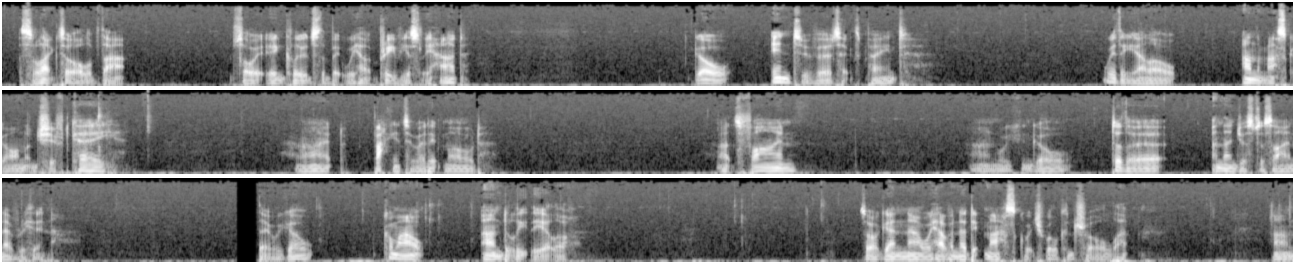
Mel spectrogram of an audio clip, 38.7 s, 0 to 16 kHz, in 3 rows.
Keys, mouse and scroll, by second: 0.6-2.5 drag, 4.3-6.1 middle drag, 8.6 click, 9.7-12.9 drag, 14.1 shift+k, 17.0-18.1 drag, 18.3-20.3 middle drag, 24.0-28.3 drag, 27.3-29.1 middle drag, 30.0 Tab, 31.4-34.2 drag, 33.4-35.9 middle drag, 38.5 ctrl+w.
